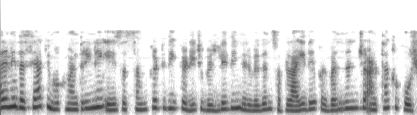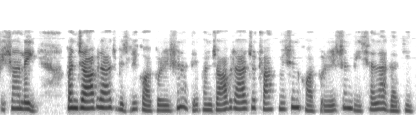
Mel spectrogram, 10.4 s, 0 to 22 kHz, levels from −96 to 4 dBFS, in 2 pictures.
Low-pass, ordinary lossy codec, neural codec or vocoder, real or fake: 7.2 kHz; none; vocoder, 22.05 kHz, 80 mel bands, HiFi-GAN; fake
